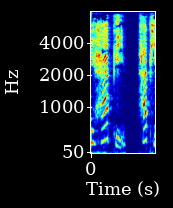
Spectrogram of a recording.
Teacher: happy 里面这个 p 的发音呢是送气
